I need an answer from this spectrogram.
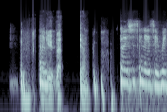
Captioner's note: microphone thuds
